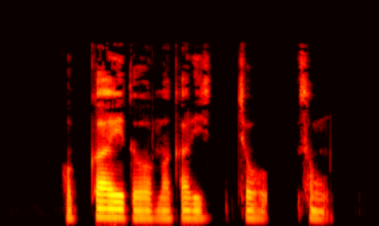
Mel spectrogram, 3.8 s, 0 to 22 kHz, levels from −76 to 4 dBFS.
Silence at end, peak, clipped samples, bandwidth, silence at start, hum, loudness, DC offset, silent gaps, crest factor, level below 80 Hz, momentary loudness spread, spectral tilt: 0.5 s; 0 dBFS; under 0.1%; 11.5 kHz; 0.65 s; none; -22 LUFS; under 0.1%; none; 24 dB; -48 dBFS; 18 LU; -4 dB/octave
